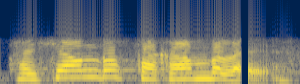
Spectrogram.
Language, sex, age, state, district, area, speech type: Bodo, female, 30-45, Assam, Kokrajhar, rural, conversation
